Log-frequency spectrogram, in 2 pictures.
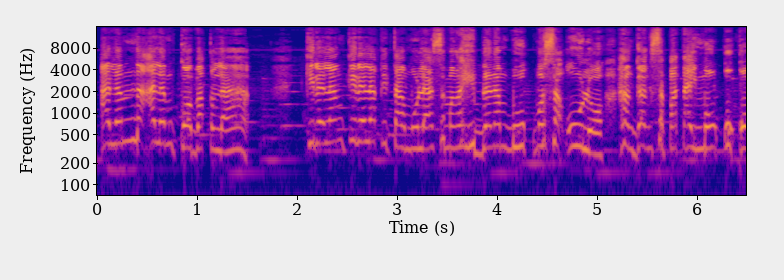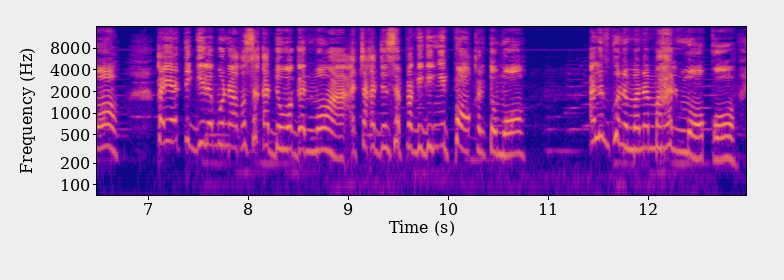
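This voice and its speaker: A woman's voice: extremely high pitch, fairly quick, pushed and bright. An actress playing a persistent, playful young mother in a radio drama, nagging and coquettish, with music underneath. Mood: insistent. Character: persistent, teasing young mother in love with best friend.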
